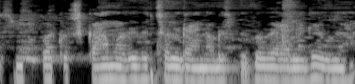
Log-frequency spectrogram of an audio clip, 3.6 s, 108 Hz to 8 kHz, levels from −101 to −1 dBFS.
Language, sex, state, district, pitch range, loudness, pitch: Hindi, male, Uttar Pradesh, Deoria, 125-140 Hz, -32 LUFS, 135 Hz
